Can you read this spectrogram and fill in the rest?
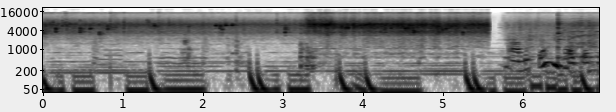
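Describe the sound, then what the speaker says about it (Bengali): Potato pieces frying in hot oil on a stove, a loud, steady sizzle broken by repeated scrapes and knocks of stirring, with a brief gap before the frying resumes. "এখন এই তেলের মধ্যে কিছুটা আলু দিয়ে দিব"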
